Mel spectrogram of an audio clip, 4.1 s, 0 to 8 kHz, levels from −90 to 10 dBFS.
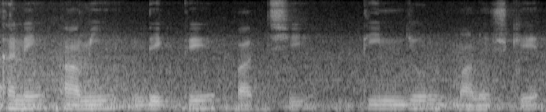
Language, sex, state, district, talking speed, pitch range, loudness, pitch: Bengali, male, West Bengal, North 24 Parganas, 100 wpm, 95-110 Hz, -21 LUFS, 105 Hz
